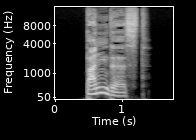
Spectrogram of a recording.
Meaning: second-person singular preterite of binden
- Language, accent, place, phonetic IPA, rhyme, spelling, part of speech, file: German, Germany, Berlin, [ˈbandəst], -andəst, bandest, verb, De-bandest.ogg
